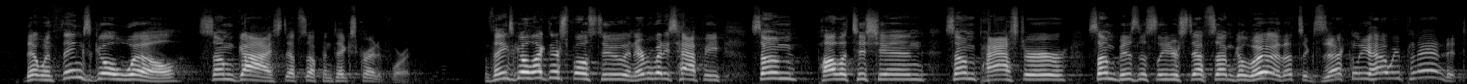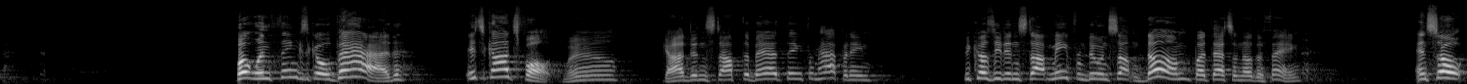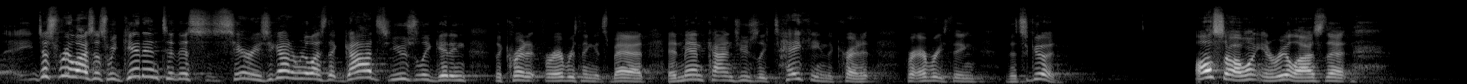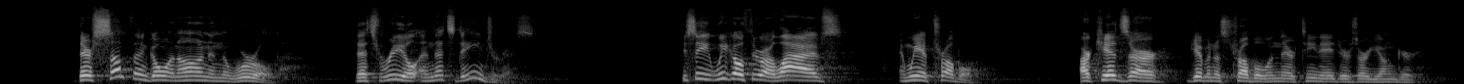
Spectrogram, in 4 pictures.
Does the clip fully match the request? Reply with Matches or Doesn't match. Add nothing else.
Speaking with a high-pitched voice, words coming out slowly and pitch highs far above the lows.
Doesn't match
